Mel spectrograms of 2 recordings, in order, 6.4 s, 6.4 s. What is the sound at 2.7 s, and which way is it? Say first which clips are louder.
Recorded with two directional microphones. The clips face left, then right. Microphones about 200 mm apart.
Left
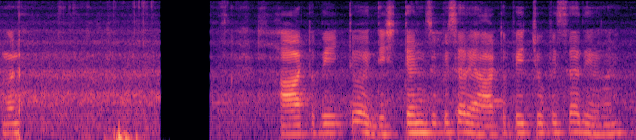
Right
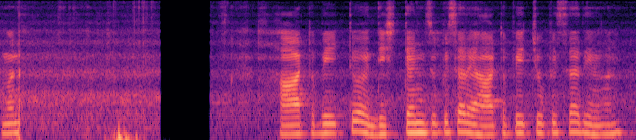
Speech: right 4 dB; 60° right (ahead or behind).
